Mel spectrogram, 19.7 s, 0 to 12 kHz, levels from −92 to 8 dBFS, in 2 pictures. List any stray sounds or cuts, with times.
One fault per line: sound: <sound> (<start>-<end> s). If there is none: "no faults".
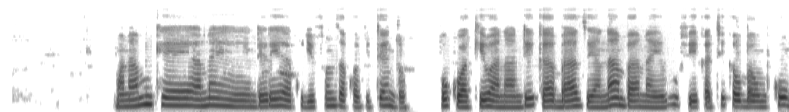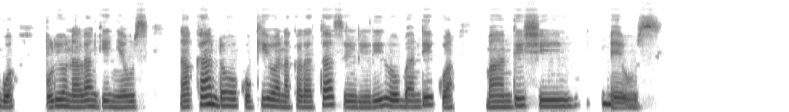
no faults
